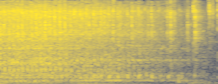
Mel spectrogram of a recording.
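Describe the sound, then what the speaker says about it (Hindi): A sewing machine stitches the hem of a palazzo pant, running in a fast continuous whirring rattle that slows and stops near the end. "ये हमने मोटी सिलाई लगा देनी है यहाँ पे, तुरपाई करेंगे इसके ऊपर"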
